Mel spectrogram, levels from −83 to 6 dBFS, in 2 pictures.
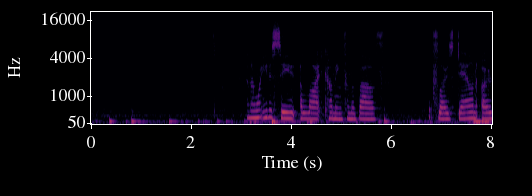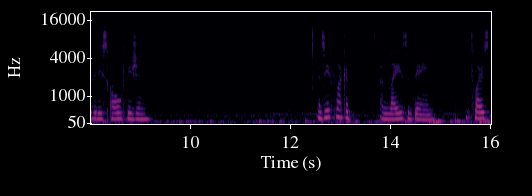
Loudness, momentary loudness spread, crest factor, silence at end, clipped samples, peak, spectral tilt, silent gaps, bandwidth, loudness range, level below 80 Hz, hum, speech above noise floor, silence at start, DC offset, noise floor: -48 LUFS; 24 LU; 24 dB; 0 s; under 0.1%; -26 dBFS; -6 dB/octave; none; 16.5 kHz; 9 LU; -66 dBFS; none; 27 dB; 0.1 s; under 0.1%; -74 dBFS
